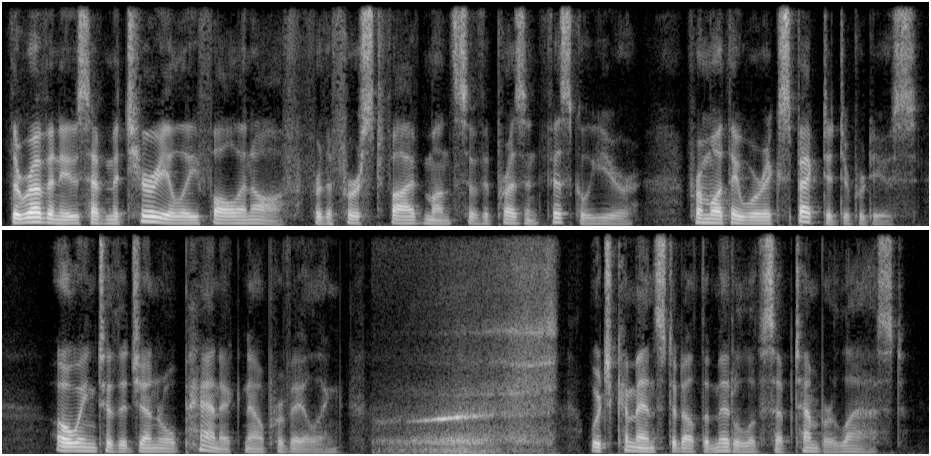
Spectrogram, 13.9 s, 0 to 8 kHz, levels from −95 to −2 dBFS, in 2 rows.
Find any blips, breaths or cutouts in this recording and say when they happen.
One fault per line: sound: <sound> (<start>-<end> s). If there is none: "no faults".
sound: breath (9.7-11.2 s)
